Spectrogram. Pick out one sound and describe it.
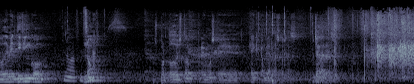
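A woman speaks calmly through a microphone over loudspeakers in a large room.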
